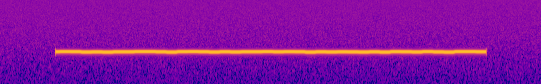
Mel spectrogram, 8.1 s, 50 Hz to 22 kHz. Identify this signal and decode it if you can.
FT8 (one signal), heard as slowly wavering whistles, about 6.25 baud.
